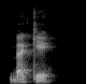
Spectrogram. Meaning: 1. tub; pot 2. washtub, washbasin 3. pail (of water) 4. paintpot 5. bucket seat (of sports car)
- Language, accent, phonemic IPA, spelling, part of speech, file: French, France, /ba.kɛ/, baquet, noun, LL-Q150 (fra)-baquet.wav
